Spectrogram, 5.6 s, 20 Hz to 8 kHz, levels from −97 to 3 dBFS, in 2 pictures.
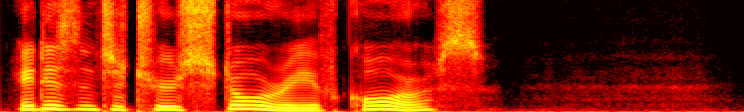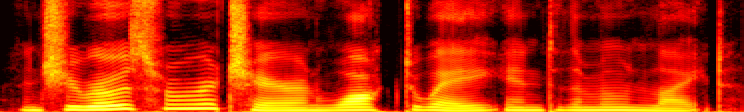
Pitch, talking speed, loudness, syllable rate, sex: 210 Hz, 205 wpm, -18 LUFS, 5.7 syllables/s, female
